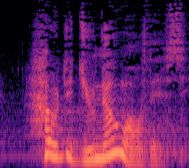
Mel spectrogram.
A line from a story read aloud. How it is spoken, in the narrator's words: cried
